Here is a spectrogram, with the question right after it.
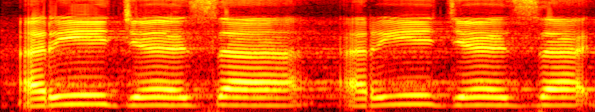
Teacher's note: adalah terdapatnya di pertengahan maka ini dinamakan dengan Qalqalah sugro jadi cara bacanya dipantulkan dengan pantulan yang ringan · cara bacanya ja-nya dipantulkan dengan pantulan yang ringan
